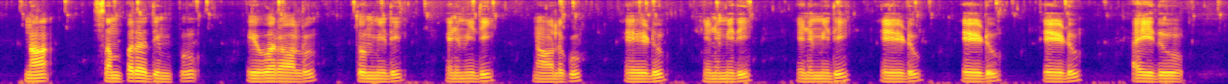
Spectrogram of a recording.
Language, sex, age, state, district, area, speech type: Telugu, male, 30-45, Andhra Pradesh, Nellore, urban, read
